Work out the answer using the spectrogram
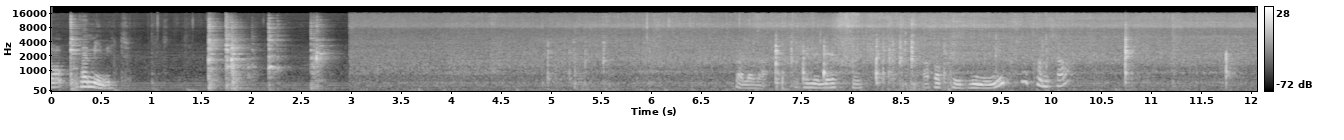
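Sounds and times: meat and onions sizzling: 0:03.0 - 0:12.0.

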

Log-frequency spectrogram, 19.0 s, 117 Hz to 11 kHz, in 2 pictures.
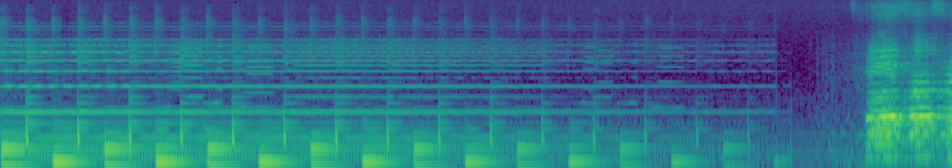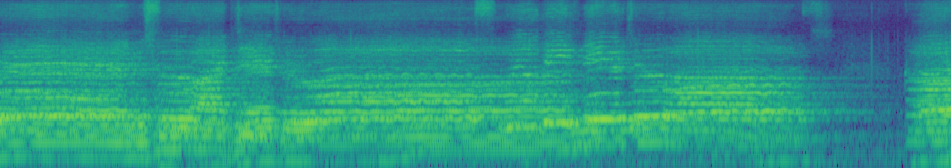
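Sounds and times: choir singing slowly: 0:08.6 - 0:19.0.

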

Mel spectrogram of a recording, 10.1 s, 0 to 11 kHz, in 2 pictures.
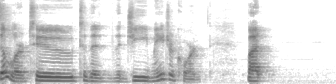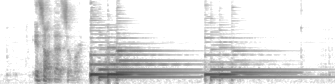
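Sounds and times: ukulele chords strummed: 0:06.4 - 0:10.0.

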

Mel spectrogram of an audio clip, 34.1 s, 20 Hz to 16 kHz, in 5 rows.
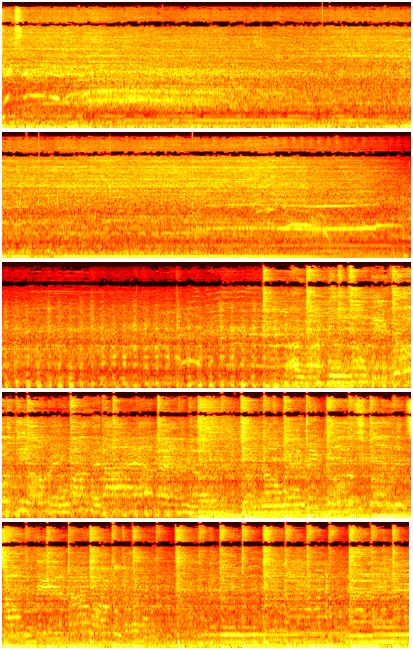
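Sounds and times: lead singer: 0:00.0 - 0:14.3, 0:17.5 - 0:33.9
live rock band playing: 0:00.0 - 0:34.0.

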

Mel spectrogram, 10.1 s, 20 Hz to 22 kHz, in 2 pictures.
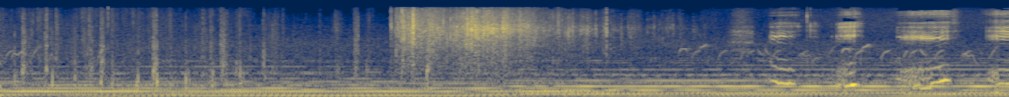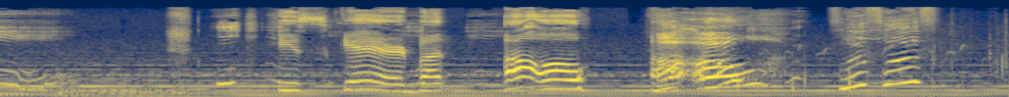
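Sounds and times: cartoon hoofbeats clip-clop: 0:00.0 - 0:02.1
background music: 0:00.0 - 0:10.0.

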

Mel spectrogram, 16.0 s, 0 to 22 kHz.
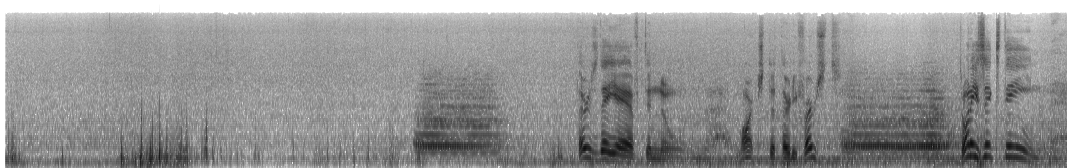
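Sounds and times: locomotive air horn: 0:06.2 - 0:07.7, 0:12.6 - 0:14.5.

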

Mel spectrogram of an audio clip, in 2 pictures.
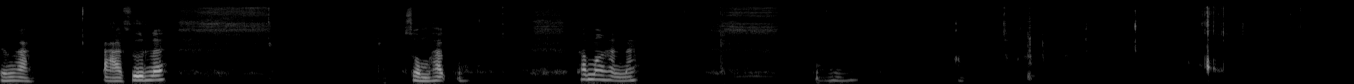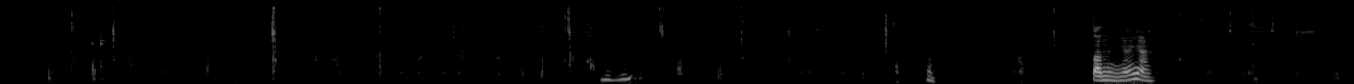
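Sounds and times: person chewing wetly: 0:09.0 - 0:13.1, 0:14.0 - 0:24.5, 0:25.1 - 0:27.0.

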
